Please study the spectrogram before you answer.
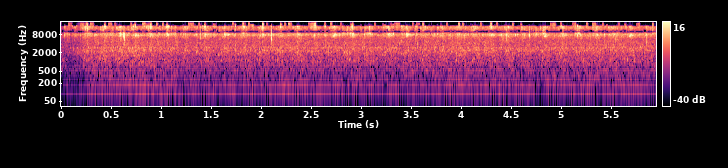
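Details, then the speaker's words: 1999 Chevy Silverado with junkyard 5.3 V8 and BTR stage 2 cam, first start in freezing cold after priming: heavy low rumble with an uneven, wavering idle beat that never settles; running rough, cause still unknown. "thank you oh it ran rough but it ran so I'm gonna go over some things real quick and see if we can get it to run right"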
